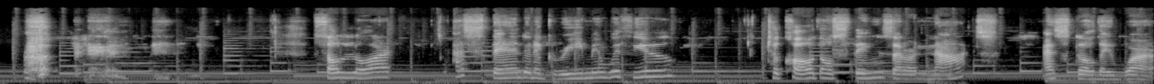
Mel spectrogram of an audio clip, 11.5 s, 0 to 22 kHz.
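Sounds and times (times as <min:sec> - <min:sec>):
person coughing: 0:00.3 - 0:01.8
person raspily clearing throat: 0:00.3 - 0:01.8
speech: 0:03.3 - 0:04.0, 0:04.6 - 0:06.9, 0:07.7 - 0:11.5.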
